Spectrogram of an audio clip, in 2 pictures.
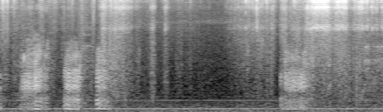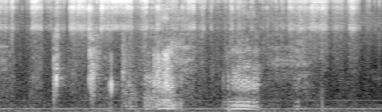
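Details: Indoor play session of a female Lakeland Terrier with a worn-out stuffed toy; scattered short, low growls and huffs separated by pauses, with panting and rustling of the toy between them.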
